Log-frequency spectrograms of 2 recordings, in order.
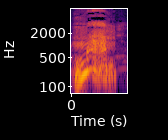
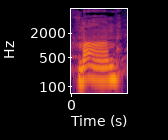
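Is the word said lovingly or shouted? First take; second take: shouted; lovingly. First: It is shouted loudly and harshly. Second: It is said in a soft, loving tone.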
